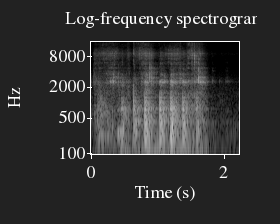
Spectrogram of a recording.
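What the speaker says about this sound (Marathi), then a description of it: "पिस्ता छान कमी गॅसवर मी भाजून घेत आहे" Pistachios roast in a pan over a low flame, stirred for a couple of seconds so that quick rattling clinks and scrapes rise, then stop abruptly.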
